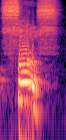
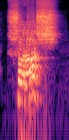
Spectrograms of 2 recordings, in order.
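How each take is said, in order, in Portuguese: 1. O sobrenome recebe a pronúncia inglesa. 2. O sobrenome recebe a pronúncia húngara. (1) "conciliou suas relações americanas e inglesas pronunciando Soros" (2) "a pronúncia do sobrenome húngaro seja Soros"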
